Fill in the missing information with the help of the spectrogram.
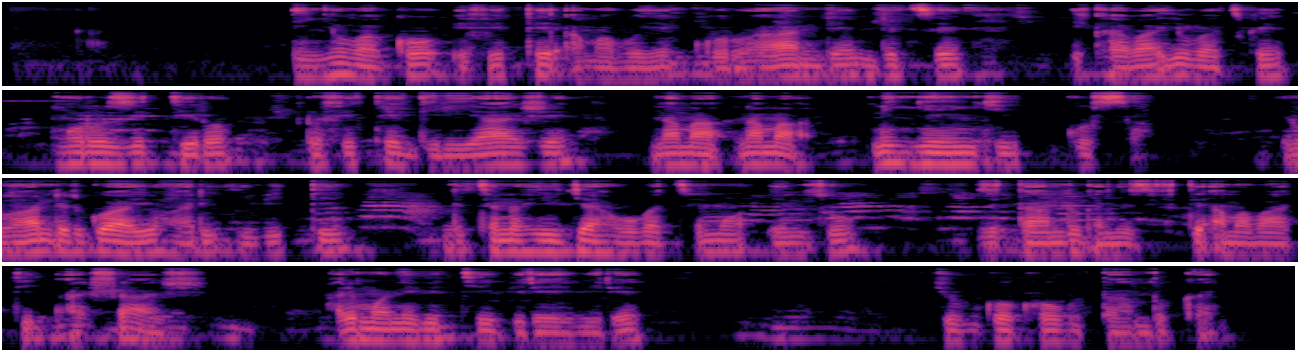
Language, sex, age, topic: Kinyarwanda, male, 18-24, government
